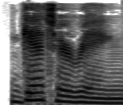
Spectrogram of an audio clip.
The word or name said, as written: gettering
